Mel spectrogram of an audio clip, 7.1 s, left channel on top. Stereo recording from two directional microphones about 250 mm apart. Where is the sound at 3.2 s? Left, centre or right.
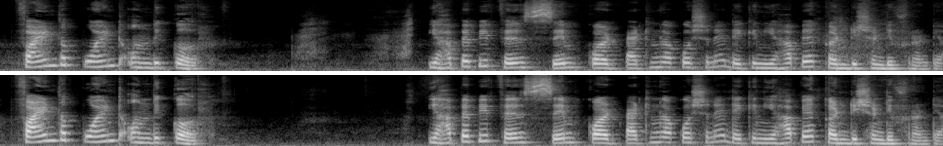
Centre.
